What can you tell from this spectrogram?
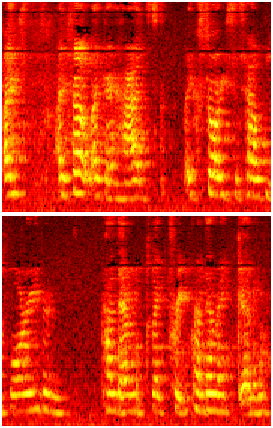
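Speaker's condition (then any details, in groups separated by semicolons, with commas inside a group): Cerebral palsy; cerebral palsy from birth, brain damage, mainly affects movement, intellect unaffected, lifelong power wheelchair user; ongoing physiotherapy, occupational therapy and seating support; clear as crystal conversation-wise, controls TV and lights by voice, types fairly well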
